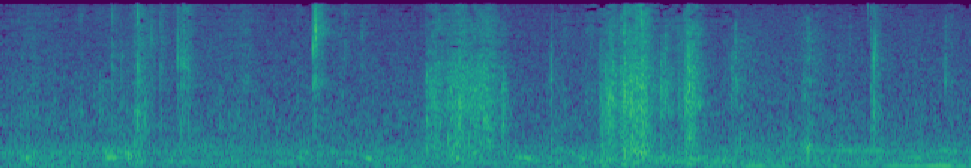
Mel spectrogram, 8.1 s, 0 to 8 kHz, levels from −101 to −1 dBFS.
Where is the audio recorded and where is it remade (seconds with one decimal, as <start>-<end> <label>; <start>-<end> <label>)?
0.0-0.7 remade; 0.7-1.8 recorded; 1.8-6.2 remade; 6.2-8.1 recorded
